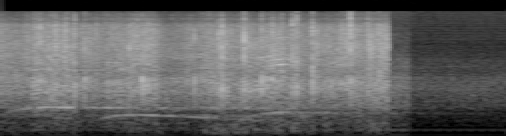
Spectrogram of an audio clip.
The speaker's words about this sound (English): Should we just give these guys a welcome round of applause? Yeah.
